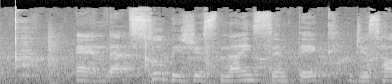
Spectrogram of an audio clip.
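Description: A metal spoon scrapes inside a roasting pan.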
